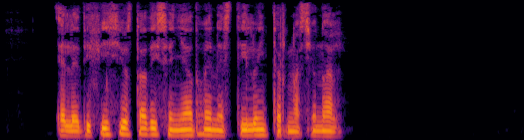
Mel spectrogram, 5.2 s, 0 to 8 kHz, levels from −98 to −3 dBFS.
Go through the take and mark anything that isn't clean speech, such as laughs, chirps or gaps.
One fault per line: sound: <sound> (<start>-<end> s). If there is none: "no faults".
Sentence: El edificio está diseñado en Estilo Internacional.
no faults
